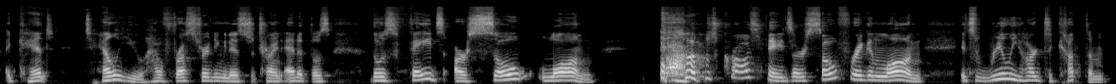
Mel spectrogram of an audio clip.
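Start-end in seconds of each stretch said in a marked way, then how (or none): 3.7-9.2 slow, loud drawn-out complaint; sighing about how long the fades drag on; exasperated drawl. Real, not acted. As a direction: stretch the words out in exasperation. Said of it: "complaining about long fades".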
